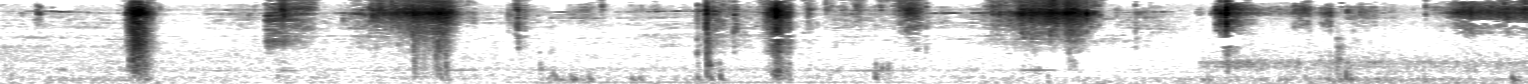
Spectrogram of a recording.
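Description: A long-handled digging tool striking and scraping dry soil and straw stubble: a few sharp strikes with gritty, scraping drags of earth between them.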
